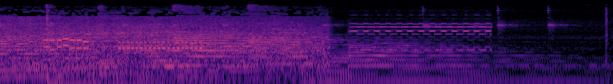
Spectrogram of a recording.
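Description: Background score music that cuts off abruptly about three seconds in. It gives way to a telephone ringing with an electronic trill, which grows fainter toward the end.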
